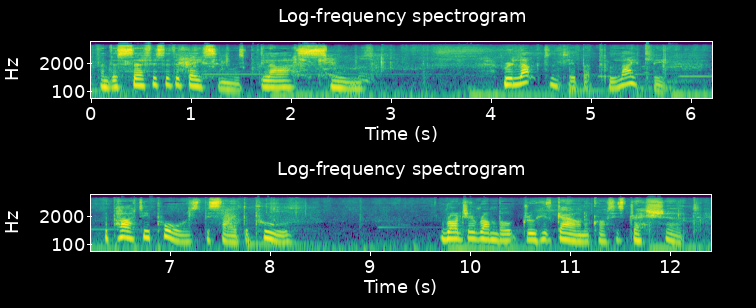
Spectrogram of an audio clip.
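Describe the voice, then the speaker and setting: A composed academic woman narrating a murder mystery for radio. Her voice sits fairly low, measured and literary, with faint music behind it. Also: a little mellow. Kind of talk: scripted first-person radio drama narration.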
